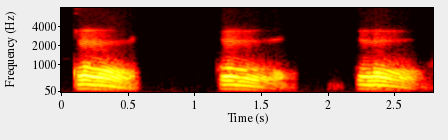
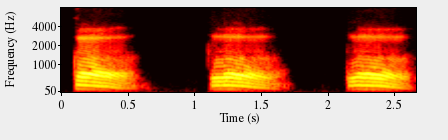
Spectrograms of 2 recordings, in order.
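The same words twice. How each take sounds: First: कौ pushed hard from the throat; heavy qaf demo. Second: का said lightly from the mouth, no throat pressure; wrong light version; light kaf demo. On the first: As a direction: correct heavy version. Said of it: "गले में जोर दे रहा हूँ". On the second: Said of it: "अभी आवाज भारी है, हल्की है". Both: Shown as a demonstration.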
